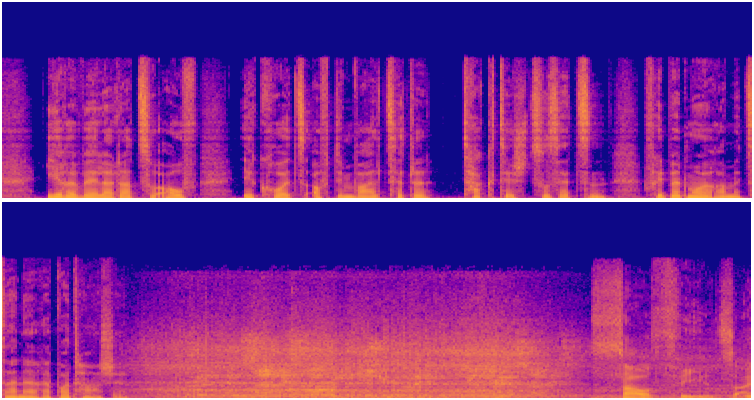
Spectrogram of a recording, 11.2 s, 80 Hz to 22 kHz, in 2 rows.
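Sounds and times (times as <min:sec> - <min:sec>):
speech: 0:00.4 - 0:07.2, 0:10.3 - 0:11.2
train rumbling through a railway station in west London: 0:06.6 - 0:11.2.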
